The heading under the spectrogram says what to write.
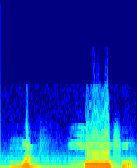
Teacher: پڑھیں گے ین او نون زبر نا، ین او نا میم نون زبر من، خا زبر خا، من خا فرفا، من خوف نون ساکن کے بعد خا ہے اور خا حروف حلقی ہے، اس لیے نون کی آواز ناک میں سے نہیں آئے گی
